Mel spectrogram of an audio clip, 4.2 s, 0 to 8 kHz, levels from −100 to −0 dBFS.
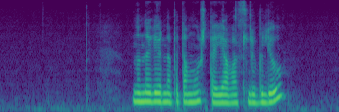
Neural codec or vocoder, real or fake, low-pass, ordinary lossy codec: codec, 16 kHz, 8 kbps, FreqCodec, smaller model; fake; none; none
